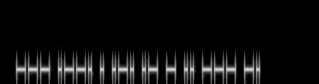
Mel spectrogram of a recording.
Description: Morse code, heard as a keyed tone, about 40 wpm, 700 Hz. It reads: OPERATION
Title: Top 1501-1750 Words 40wpm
